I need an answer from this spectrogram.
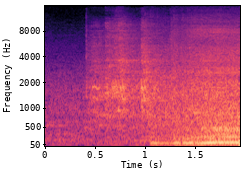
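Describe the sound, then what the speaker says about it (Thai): A 2020 Benelli Leoncino 500 Trail motorcycle on its stock exhaust fires up, a starter whir followed by the engine catching and settling into a loud, steady idle close by, with no talking. "เดี๋ยวฟังเสียงท่อคันนี้กันครับ"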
